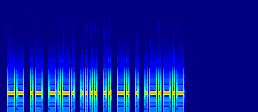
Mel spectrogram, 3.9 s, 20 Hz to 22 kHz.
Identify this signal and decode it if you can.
Morse code, heard as a keyed tone, about 34 wpm, 700 Hz. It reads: MACHINE.
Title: A Sound Of Thunder 35wpm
